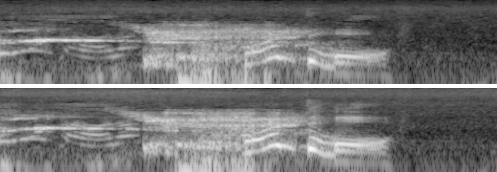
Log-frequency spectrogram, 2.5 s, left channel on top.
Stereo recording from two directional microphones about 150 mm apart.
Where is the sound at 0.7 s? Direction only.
40° left (ahead or behind).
